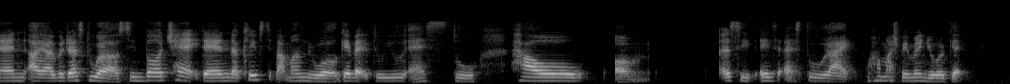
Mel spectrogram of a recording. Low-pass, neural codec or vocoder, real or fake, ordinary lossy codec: none; codec, 16 kHz, 0.5 kbps, X-Codec, WavLM features, trained on Multilingual LibriSpeech; fake; none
